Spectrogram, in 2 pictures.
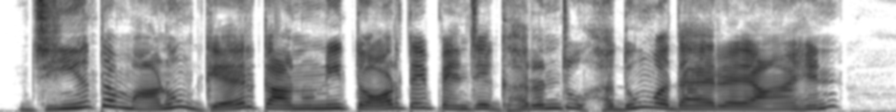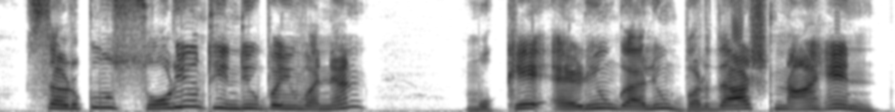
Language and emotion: Sindhi, angry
